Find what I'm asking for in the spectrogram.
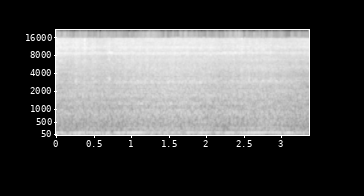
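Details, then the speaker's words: Abandoned 1969 Ford F100 sat over 30 years, V8 idling smooth and even with no internal knocks or ticks and no smoke, after running a hot wire from battery to coil to bypass switch power loss; fuel pump still not pumping. "it cranked right up. It's idling, it sounds pretty good, no internal noises, I haven't noticed any smoke."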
